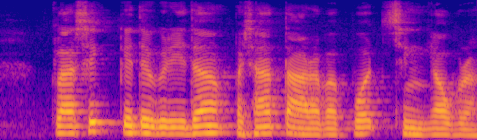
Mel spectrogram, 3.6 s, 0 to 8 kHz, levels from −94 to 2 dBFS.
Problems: low volume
